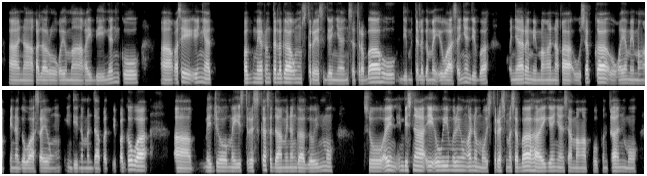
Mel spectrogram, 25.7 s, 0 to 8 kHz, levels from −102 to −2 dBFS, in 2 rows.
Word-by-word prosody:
ah 110 0 +3
nakalaro 110 0 -2
ko - - -5
'yong 110 0 -5
mga 110 -1 -2
kaibigan 110 +6 -4
ko, 135 0 -2 0.5
ah 120 -1 +2
kasi 145 +2 +2
'yon 155 +1 -3
nga, 135 - +4 0.7
'pag 140 0 0
mayro'n 145 0 -1
talaga 145 -1 +4
akong 140 0 -7
stress 115 -4 -2
ganyan 115 -1 -4
sa - - -7
trabaho 145 +4 +3
'di 120 -1 -10
mo 115 - -17
talaga 120 0 -2
maiiwasan 115 +3 0
'yan 155 - 0
'di 120 -3 -3
ba, 120 +2 0 0.5
kunyari 120 +3 +1
may 115 -2 -5
mga 115 0 -4
nakausap 110 +5 0
ka 150 -2 +6
o 110 0 -8
kaya 120 +1 -1
may 120 -2 -4
mga 110 0 -6 0.2
pinagawa 110 -1 0
sa'yong 115 0 -4
hindi 115 -2 -8
naman 110 0 -9
dapat 110 -1 -2
ipagawa, 150 +3 +5 0.6
ah, 110 -2 +4 0.3
medyo 125 0 -2
mai-stress 125 0 -2
ka 160 - +4
sa 135 - -4
dami 120 0 0
ng 120 0 -3
gagawin 120 +1 -1
mo. 140 -2 -6 0.6
So, 125 -1 -2
ayun 150 -1 +5
imbis 150 +1 -1
na 150 -2 +6
iuwi 150 +1 +3
mo 150 - -8
yung 150 -1 -3
ano 145 -1 -1
mo 115 -1 -5
stress 125 +1 0
mo - - -7
sa 125 - +2
bahay 140 -2 +6
ganyan 130 -2 0
sa 120 - -1
mga 115 0 -3
pupuntahan 120 +2 -1
mo, 110 -2 -7
120 Hz, 160 wpm, -25 LUFS, 115-140 Hz, 0.7 s, ka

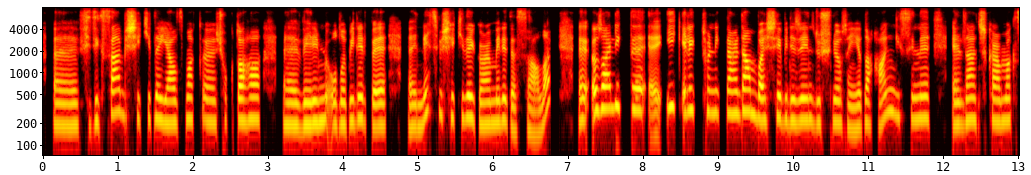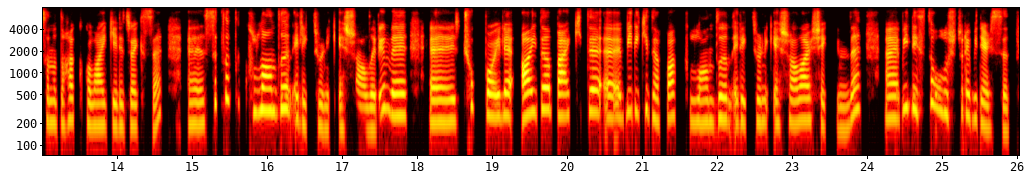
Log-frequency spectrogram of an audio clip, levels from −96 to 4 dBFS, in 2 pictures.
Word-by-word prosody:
eee, 190 0 -2
fiziksel 215 +10 +1
bir 255 - -3
şekilde 235 +1 +5
yazmak, 215 +2 -1
eee, 215 -2 -3
çok 215 0 -6
daha, 225 +1 +3 0.3
eee, 195 -1 -3
verimli 205 +3 -1
olabilir 210 +3 -1
ve, 185 +1 +4 0.3
eee, 175 - -2
net 250 +10 -3
bir - - -4
şekilde 240 0 +3
görmeni 205 +1 -1
de 175 -2 -3
sağlar. 380 - -2 0.4
Eee, - - +3
özellikle, 320 0 +2
eee, - - +3
ilk 340 -4 0
elektroniklerden 280 -1 +1
başlayabileceğini 220 -1 +1
düşünüyorsan 205 -2 -1
ya 175 +1 -3
da 205 - -1
hangisini 235 -4 -3 0.3
elden 205 +4 0
çıkarmak 215 +1 -1
sana 205 -1 -5
daha 225 - -1 0.2
kolay 190 -1 0
gelecekse, 185 +4 -3 0.4
eee, 195 0 -2
sıklıkla 415 - -4 0.2
kullandığın 300 +1 +3
elektronik 185 -5 -5
eşyaları 170 - +2
ve, 255 0 +4 0.3
eee, 210 0 +3
çok, 350 -1 -1
böyle, 255 0 +4
ayda 285 +5 +6
belki 255 0 +5
de, 290 0 +5
eee, 240 0 +3
1-2 290 +1 0
defa 235 +2 +1 0.2
kullandığın 210 +1 -2
elektronik 210 0 -5
eşyalar 210 +2 +3
şeklinde, 190 - -2 0.3
eee, 235 0 +4
bir 330 +1 0
liste 320 +6 -2
oluşturabilirsin. 230 - -1
225 Hz, 135 wpm, -23 LUFS, 200-275 Hz, 0.4 s, ayda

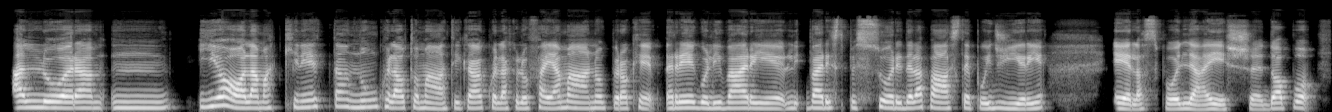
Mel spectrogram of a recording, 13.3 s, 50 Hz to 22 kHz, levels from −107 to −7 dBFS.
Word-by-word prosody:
Allora, 210 -1 +4 0.2
mhmm, 210 +1 -4 0.3
io 270 +5 +3
ho 225 -7 +6
la 205 0 +5
macchinetta 235 +4 -5
non 235 +1 -3
quella 240 -5 0
automatica, 200 0 -2
quella 200 -2 -2
che 195 +1 -8
lo 190 - -1
fai 195 0 0
a 195 - +3
mano, 205 -1 0
però 195 -1 -1
che 190 -3 -5
regoli 205 0 +2
i - - -1
vari 195 -2 +2
li 195 -1 -8
vari 205 0 +2
spessori 210 0 -3
della 210 +2 +2
pasta 200 -2 -1
e - - -6
poi 190 -1 -3
giri 195 0 -2 0.6
e 185 -3 +5
la 165 -1 -1
sfoglia 170 0 +1
esce. 165 -1 -1
Dopo, 195 +2 -1
205 Hz, 150 wpm, -21 LUFS, 195-210 Hz, 0.6 s, ho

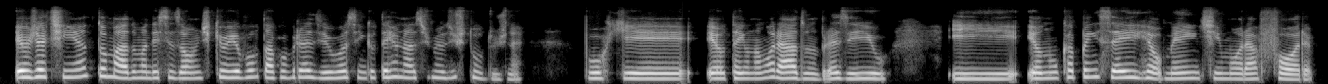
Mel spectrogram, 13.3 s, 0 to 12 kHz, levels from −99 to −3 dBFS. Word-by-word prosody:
eu 275 +1 +10
já 295 +2 +6
tinha 290 +2 -3
tomado 300 -7 +2
uma 250 0 -3
decisão 240 -1 -2
de 245 - -6
que 285 - -5
eu 275 - +1
ia 265 0 +4
voltar 275 0 -1
para 270 +2 -7
o - - -10
Brasil 260 -3 -1
assim 260 -2 -3
que 260 - -6
eu - - -5
terminasse 270 -2 -2
os - - -23
meus 255 -2 -6
estudos, 225 -8 -9
né, 200 0 -10 0.6
porque 225 - +1
eu 230 0 +3
tenho 230 0 0
namorado 235 -1 +2
no 210 - -5
Brasil, 225 0 -1 0.6
e 215 - -1
eu 230 0 +4
nunca 240 +4 -2
pensei 275 -1 +2
realmente 235 -1 -2
em - - -2
morar 215 0 -2
fora, 200 -5 -1
240 Hz, 165 wpm, -23 LUFS, 225-270 Hz, 0.6 s, eu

